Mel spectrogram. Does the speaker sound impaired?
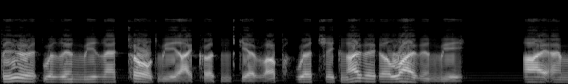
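Yes: athetoid cerebral palsy; birth oxygen loss over an hour, motor brain injury, constant muscle movement, thumb surgery; couldn't express self first 6 years, family couldn't understand, speech therapist Judy, communication box.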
